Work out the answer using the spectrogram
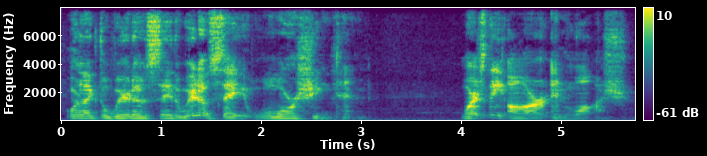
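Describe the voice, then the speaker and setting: A man's voice: mid-range voice, expressive, normal speed. Laid-back rambling man vlogging a shave. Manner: laid-back, rambling, self-deprecating, swears casually. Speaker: shaving channel host. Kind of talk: casual vlog chat while shaving.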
